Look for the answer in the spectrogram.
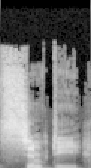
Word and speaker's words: SMPTE: So we pronounce it SMPTE, and it's a reference to the SMPTE standard that's used in motion pictures.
